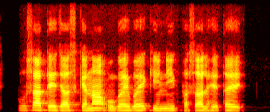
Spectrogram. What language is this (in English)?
Maithili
